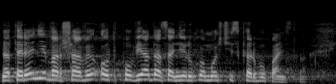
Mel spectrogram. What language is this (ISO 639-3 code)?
pol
